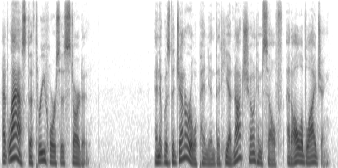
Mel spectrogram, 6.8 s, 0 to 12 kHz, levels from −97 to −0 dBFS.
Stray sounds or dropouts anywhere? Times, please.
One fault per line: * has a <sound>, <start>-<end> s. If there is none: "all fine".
all fine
